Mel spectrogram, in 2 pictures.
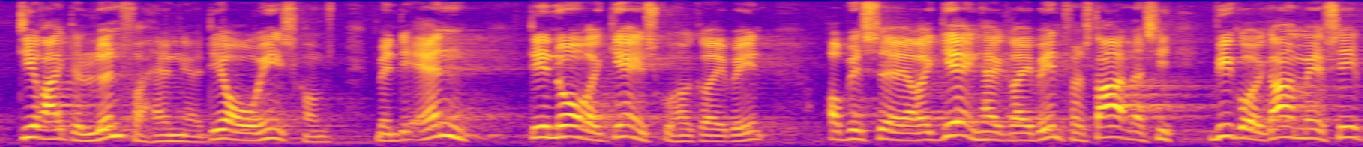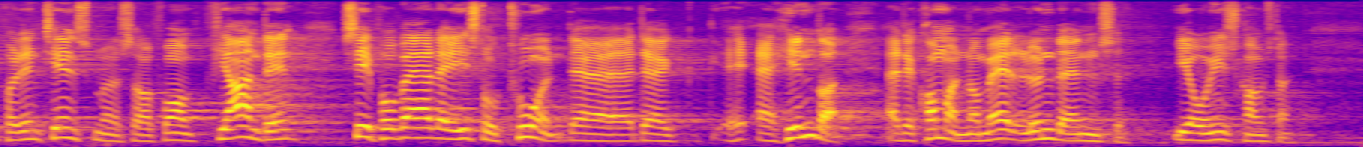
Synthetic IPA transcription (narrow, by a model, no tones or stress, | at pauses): d̥iʁaɡ̥̚d̥əlœnfɒɦæn̰leŋɐd̥e̝æɐɒʊɐe̝nskʰɒ̽m̰sd̥ | mend̥e̝ʔænð̩ˠd̥e̝ænoːʁɛɡ̥e̝̰ɐ̰eŋn̩sɡ̥uhæɡ̥ʁḭːb̥̩e̝n̰ | ɒ̽ʋe̝sʁɛɡ̥e̝ɐ̰eŋn̩ɦæɡ̥ʁḭːb̥ð̩ˠe̝n̰fɑ̈sd̥ɑ̰̈ːd̥n̩ɒsiː | ʋiɡ̥ɒ̰ːiɡ̥ɑ̈ŋ̰meæse̝̰ːpʰɒ̽ɾ̥ent͡sʰjeːnəsd̥mesfɒːmfjæɐnəd̥en̰ | se̝̰ːpʰɒ̽ʋæːɐɾæisd̥ʁuɡ̥̚t͡sʰṵɐnd̥ɑd̥ɑæɐhe̝nd̥ʁɐæd̥ɑ̈kʰɒ̽m̰ɐe̝nːɒmɛ̰ːlːœnd̥ænl̩sə | iɒʊɐe̝nskʰɒ̽m̰sd̥ɐn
